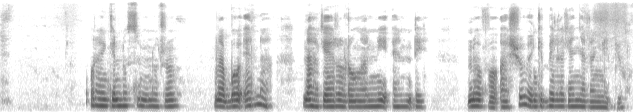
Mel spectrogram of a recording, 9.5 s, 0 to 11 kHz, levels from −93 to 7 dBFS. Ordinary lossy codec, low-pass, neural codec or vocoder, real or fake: AAC, 64 kbps; 9.9 kHz; none; real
